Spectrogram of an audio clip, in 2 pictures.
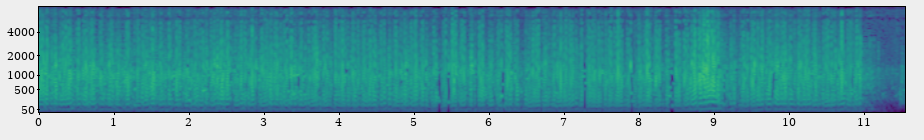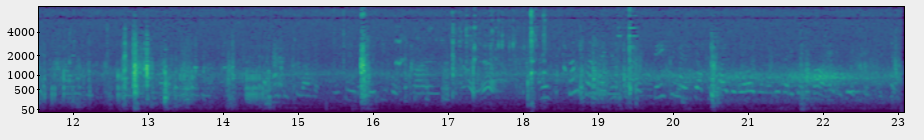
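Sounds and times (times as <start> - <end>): car engine running: 0.0 - 12.4.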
